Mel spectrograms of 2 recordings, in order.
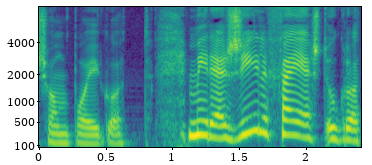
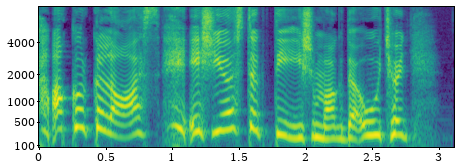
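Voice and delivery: gushing hostess; 7 semitones higher, 4 dB louder than usual. A narrator's reading. Rebecca's gushing voice.

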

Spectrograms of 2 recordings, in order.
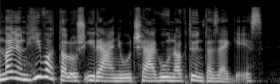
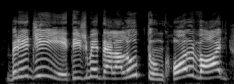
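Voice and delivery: snorting boss; 10 semitones higher than usual. Acted. Richard Finch snorting at late Bridget, high and sneering. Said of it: "horkantott Richard Finch".

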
